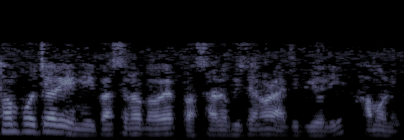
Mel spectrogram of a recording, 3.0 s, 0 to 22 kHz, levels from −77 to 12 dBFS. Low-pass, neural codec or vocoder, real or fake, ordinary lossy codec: 7.2 kHz; none; real; none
